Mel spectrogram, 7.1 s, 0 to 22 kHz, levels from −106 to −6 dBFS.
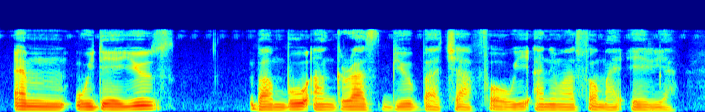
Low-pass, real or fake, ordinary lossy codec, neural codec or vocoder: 7.2 kHz; real; none; none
